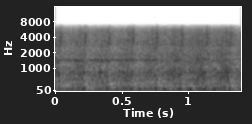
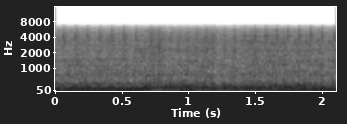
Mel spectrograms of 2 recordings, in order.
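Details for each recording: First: 1977 Oldsmobile Cutlass Supreme, original 350 V8: shaky idle with quick regular light tapping that follows engine speed; a lifter needs replacing, left exhaust manifold seal leaking; engine could use rebuild. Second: 1977 Oldsmobile Cutlass Supreme Brougham, original 350 V8, high mileage, much new engine work: deep steady rumble with an even beat, no stumbles or knocks; healthy idle with good compression.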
